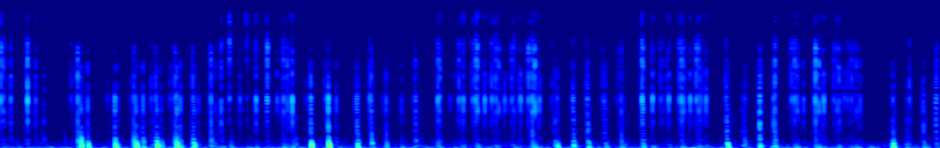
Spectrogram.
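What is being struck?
Small plastic sanitizer bottle in a silicone holder.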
